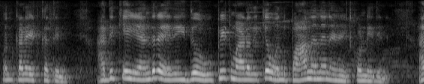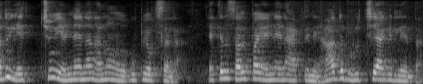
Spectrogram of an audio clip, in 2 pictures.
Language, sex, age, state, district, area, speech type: Kannada, female, 60+, Karnataka, Mysore, rural, spontaneous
